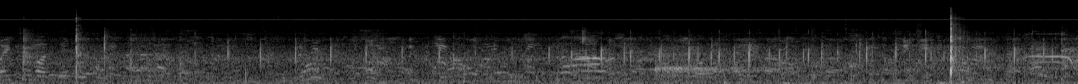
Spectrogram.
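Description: Softball bat hitting the pitched ball with a single sharp impact near the end, over distant players' voices and chatter.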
